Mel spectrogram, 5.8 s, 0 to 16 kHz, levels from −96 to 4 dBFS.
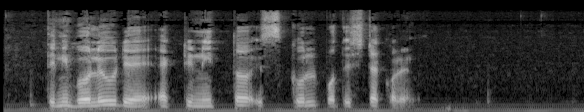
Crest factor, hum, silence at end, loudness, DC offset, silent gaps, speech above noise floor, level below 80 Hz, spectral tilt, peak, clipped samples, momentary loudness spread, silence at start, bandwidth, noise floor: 22 dB; 50 Hz at -55 dBFS; 1.75 s; -24 LUFS; under 0.1%; none; 33 dB; -56 dBFS; -1 dB/octave; -6 dBFS; under 0.1%; 11 LU; 0.45 s; 11.5 kHz; -58 dBFS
